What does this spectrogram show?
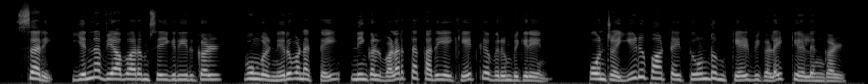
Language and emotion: Tamil, neutral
